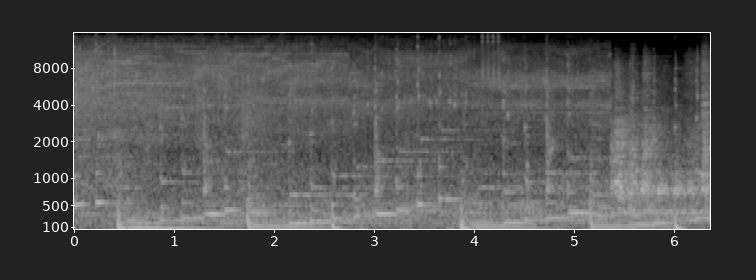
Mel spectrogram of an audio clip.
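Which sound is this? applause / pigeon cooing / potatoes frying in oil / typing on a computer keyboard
potatoes frying in oil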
